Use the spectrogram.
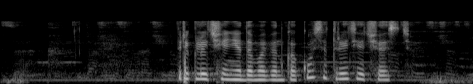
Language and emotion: Russian, neutral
